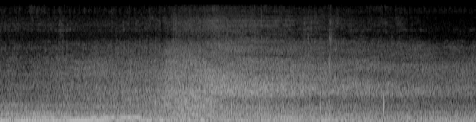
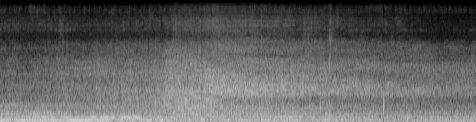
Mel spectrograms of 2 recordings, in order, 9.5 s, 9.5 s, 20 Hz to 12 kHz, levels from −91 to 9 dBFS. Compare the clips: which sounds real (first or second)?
first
